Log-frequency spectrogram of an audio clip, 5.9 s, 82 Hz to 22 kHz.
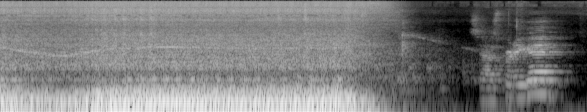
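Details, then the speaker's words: Freshly installed LS6 V8 on its first start: deep, even rumble with a regular beat about four per second, then a clean shut-off; normal running. "All right. Hey, it runs and it sounds great."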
